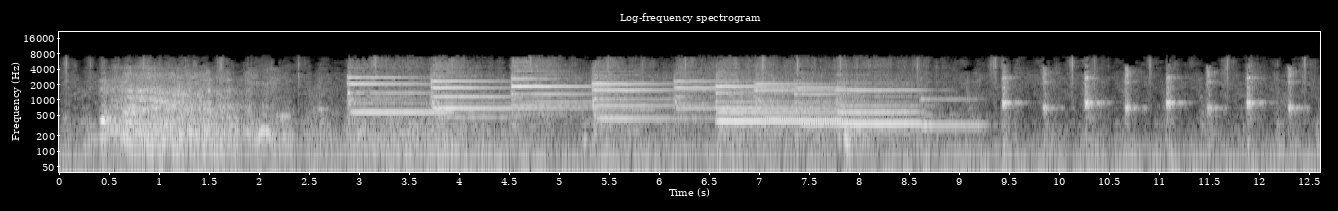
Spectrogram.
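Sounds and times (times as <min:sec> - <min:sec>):
Chinese woodblocks imitating clock tick-tock: 0:00.0 - 0:12.6
laughter: 0:00.2 - 0:02.8
speech: 0:00.4 - 0:01.0, 0:02.0 - 0:03.2
chiming bell-like notes: 0:02.9 - 0:09.3
piano in a stage act: 0:02.9 - 0:09.4
celesta in a stage act: 0:02.9 - 0:09.5
toy bells in a stage act: 0:02.9 - 0:12.5.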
